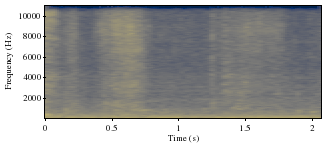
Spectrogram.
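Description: Hands kneading and pressing a crumbly flour, sugar and vegetable-shortening dough on a flour-dusted wooden tabletop: soft rubbing and scraping, with brief brushing swipes across the boards about a quarter of the way in and near the end.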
